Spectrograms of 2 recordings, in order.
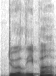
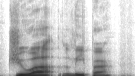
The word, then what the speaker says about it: Dua Lipa: They say Dua Lipa. So that you have like the D turning into like a J sound, Dua. And then what's it called? Like the R sound at the end of Lipa.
